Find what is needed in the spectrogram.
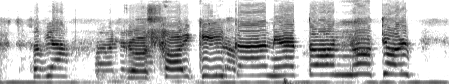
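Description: A child's high voice singing in several short phrases with brief breaks between them, the later phrases held on long, steady notes.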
